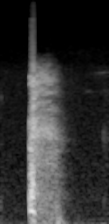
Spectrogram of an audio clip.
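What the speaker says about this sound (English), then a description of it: "It made me cough." A single short, sharp cough, loud and close, bursting out and fading within about half a second, followed by near silence.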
